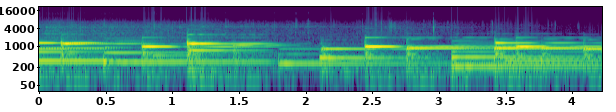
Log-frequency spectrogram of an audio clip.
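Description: Background piano music: notes struck a few times a second over held lower notes.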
